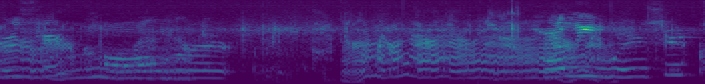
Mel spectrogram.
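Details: Hungry pet cat begging for food with long, drawn-out, wavering meows and yowls, one continuous cry, a short pause, then louder rising and falling vocalising, indoors.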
